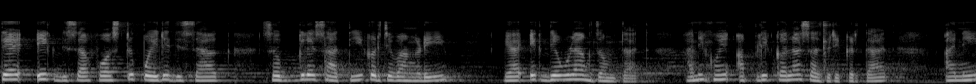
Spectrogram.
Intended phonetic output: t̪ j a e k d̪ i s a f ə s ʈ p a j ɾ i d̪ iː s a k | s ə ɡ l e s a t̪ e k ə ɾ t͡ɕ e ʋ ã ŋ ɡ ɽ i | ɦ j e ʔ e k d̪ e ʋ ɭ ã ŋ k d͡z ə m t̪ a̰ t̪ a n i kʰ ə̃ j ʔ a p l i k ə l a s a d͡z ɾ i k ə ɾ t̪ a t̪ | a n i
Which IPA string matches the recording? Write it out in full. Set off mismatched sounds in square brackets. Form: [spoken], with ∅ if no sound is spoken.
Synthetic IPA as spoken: t̪ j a e k d̪ i s a f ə s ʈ p [ə] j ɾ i d̪ [i] s a k | s ə ɡ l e s a t̪ [i] k ə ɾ t͡ɕ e ʋ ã ŋ ɡ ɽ i | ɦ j [a] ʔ e k d̪ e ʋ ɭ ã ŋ k d͡z ə m t̪ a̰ t̪ a n i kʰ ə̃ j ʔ a p l i k ə l a s a d͡z ɾ i k ə ɾ t̪ a t̪ | a n i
